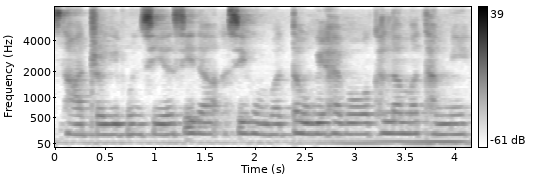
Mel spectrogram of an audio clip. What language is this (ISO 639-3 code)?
mni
